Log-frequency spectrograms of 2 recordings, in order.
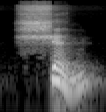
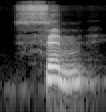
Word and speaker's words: Shem: Shem is the Hebrew word. Sem is the Greek transliteration of such. Since Greek does not have a sh sh syllable, it is thus in metathesis said as sem.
